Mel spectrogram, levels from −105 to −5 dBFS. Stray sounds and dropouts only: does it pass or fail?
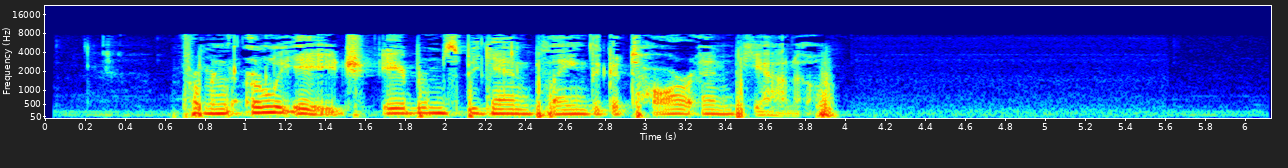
pass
